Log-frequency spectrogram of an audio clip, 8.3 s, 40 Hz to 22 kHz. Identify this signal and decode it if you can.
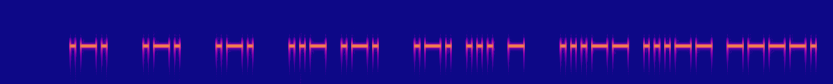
Morse code, heard as a keyed tone, about 23 wpm, 700 Hz. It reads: R R R UR RST 339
